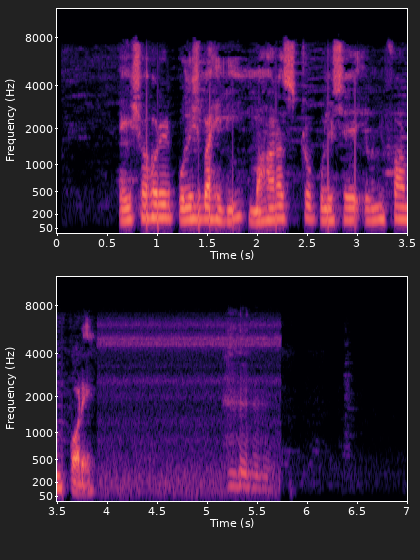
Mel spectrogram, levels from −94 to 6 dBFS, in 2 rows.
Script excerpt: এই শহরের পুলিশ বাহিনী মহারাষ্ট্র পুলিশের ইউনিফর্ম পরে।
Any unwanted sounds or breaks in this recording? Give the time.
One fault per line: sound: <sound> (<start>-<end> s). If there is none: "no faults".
sound: laugh (5.1-5.7 s)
